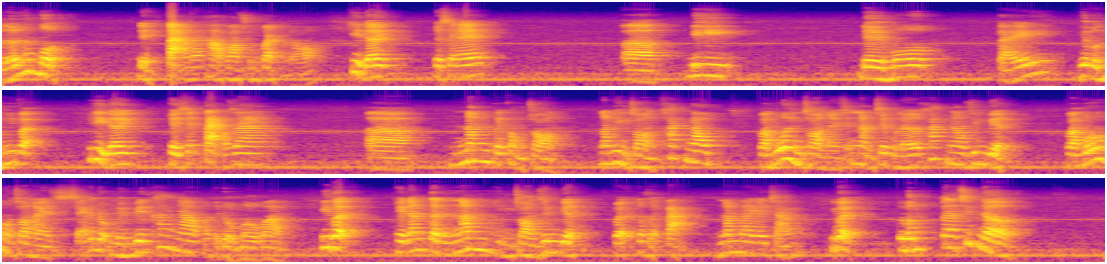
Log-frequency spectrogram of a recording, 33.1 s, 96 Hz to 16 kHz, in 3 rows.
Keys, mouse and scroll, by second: 32.0 ctrl+shift+n.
